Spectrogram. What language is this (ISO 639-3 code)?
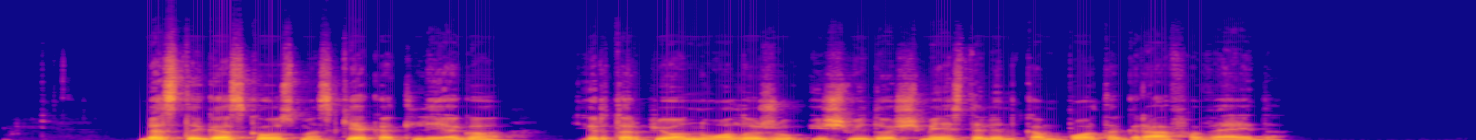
lit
